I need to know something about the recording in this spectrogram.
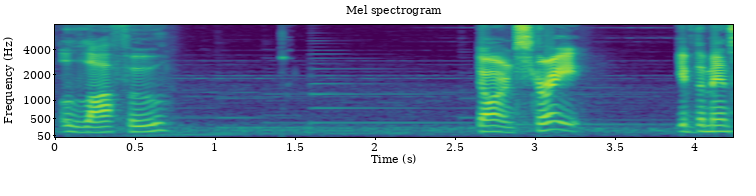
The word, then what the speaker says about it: Luofu: this opportunity on the luu to dig into it luu March it's pronounced lafu darn straight give the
